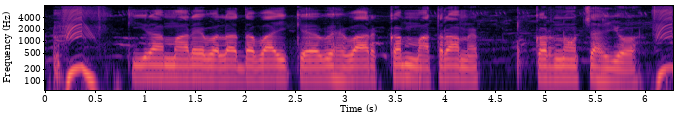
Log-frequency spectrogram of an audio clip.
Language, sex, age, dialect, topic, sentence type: Maithili, male, 18-24, Angika, agriculture, statement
